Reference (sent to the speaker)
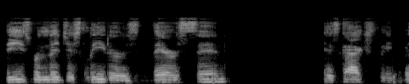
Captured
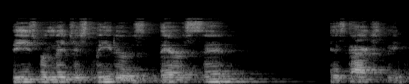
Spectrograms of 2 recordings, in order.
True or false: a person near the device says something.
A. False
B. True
A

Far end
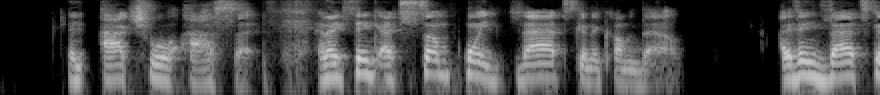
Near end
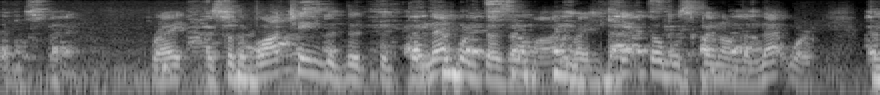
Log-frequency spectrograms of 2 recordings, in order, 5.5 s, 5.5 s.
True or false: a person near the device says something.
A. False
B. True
B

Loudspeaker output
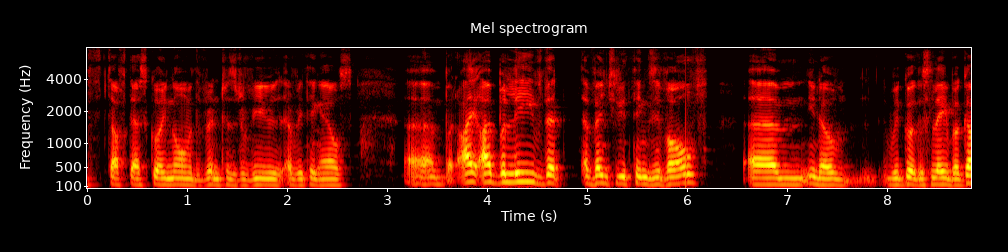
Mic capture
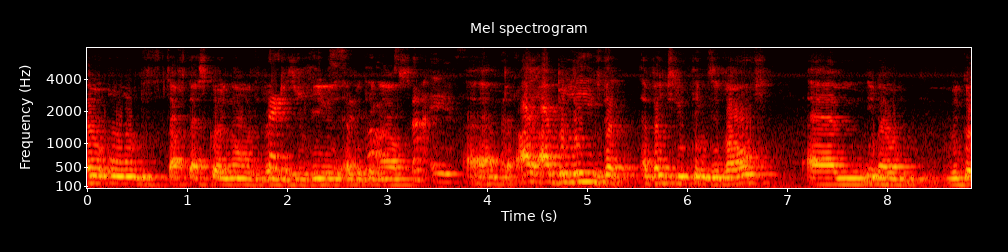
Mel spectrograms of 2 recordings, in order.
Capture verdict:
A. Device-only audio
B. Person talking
B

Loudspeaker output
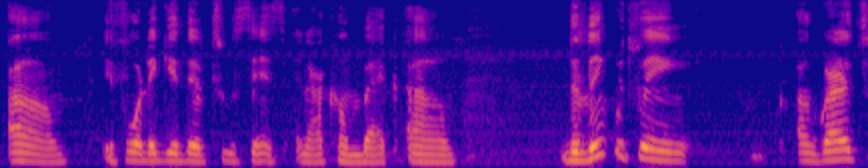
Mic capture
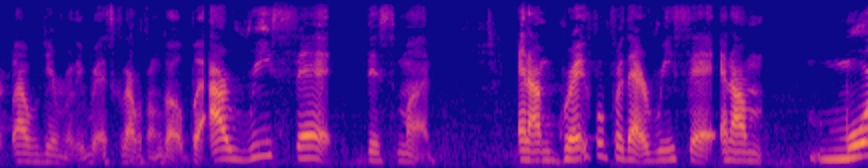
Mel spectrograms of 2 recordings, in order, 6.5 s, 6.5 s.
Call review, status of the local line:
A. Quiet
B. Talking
B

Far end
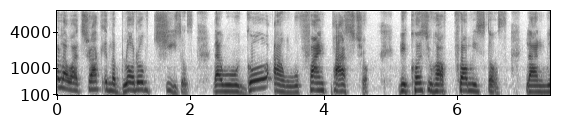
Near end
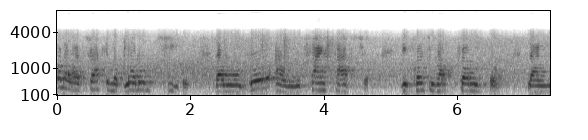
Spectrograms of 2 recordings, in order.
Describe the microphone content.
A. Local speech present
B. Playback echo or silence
B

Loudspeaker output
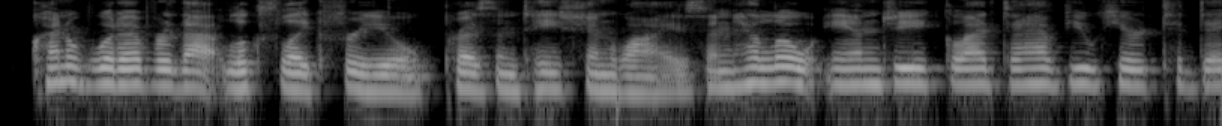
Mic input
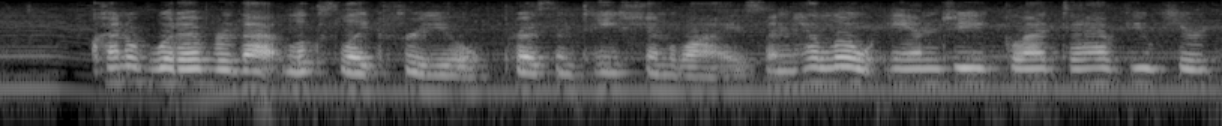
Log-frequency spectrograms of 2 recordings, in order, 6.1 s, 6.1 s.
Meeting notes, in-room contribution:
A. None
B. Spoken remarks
A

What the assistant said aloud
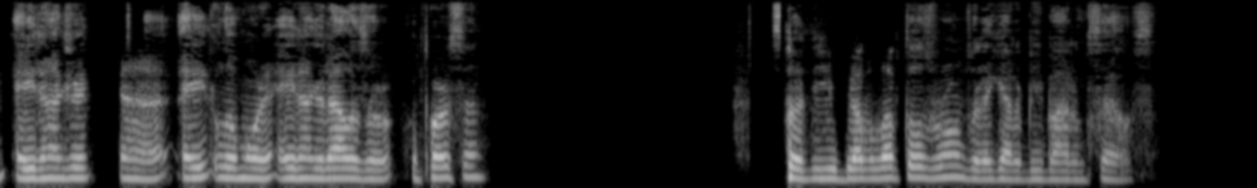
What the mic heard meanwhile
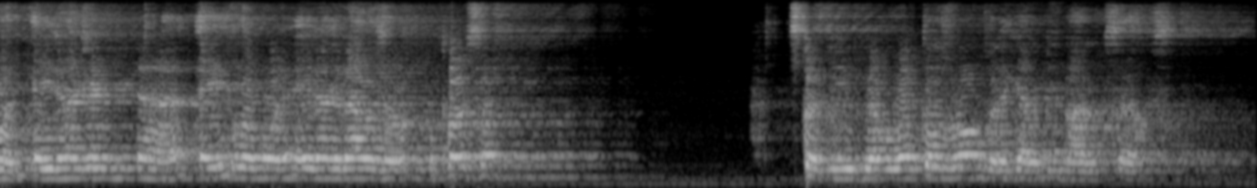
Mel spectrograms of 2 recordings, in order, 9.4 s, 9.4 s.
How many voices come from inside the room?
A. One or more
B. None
B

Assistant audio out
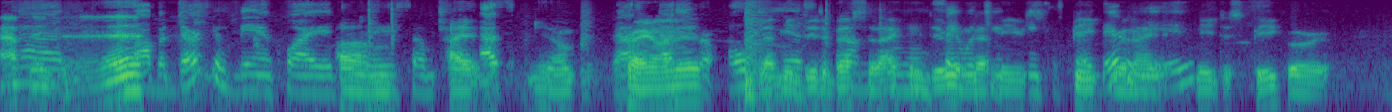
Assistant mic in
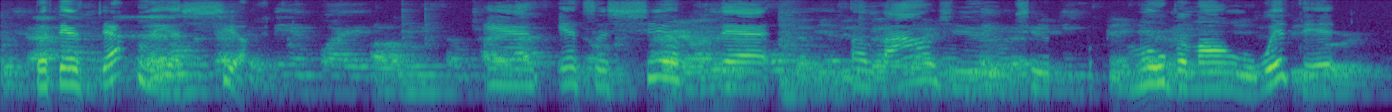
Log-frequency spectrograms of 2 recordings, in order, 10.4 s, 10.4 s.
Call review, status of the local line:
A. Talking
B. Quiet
A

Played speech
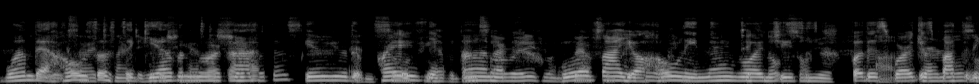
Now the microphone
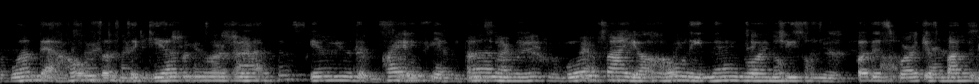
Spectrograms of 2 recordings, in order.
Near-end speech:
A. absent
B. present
A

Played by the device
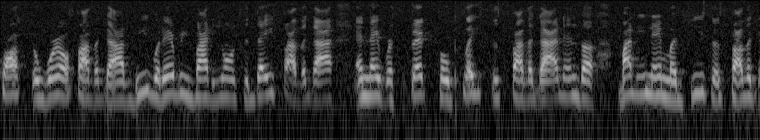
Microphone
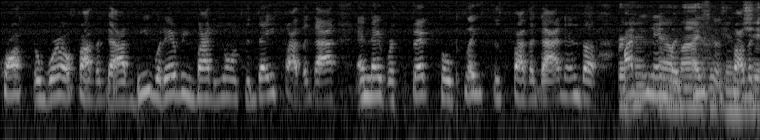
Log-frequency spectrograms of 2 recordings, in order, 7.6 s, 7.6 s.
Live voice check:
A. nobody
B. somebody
B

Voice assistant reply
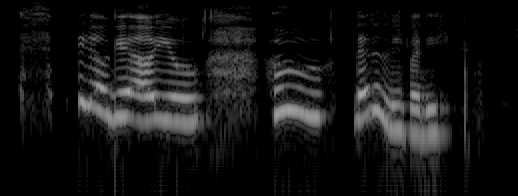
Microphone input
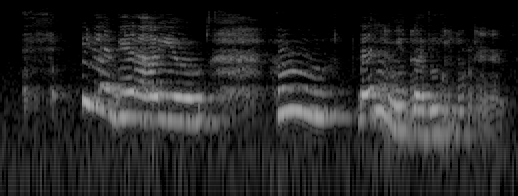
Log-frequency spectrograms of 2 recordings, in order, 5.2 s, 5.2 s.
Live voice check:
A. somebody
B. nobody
A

